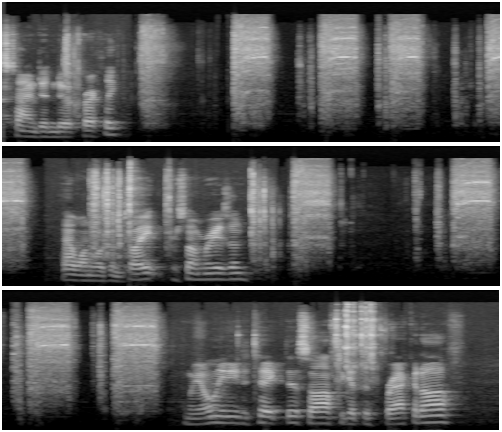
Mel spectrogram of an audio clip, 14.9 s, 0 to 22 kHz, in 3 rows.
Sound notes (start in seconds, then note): 2.3 power tool noise; 8.5 power tool noise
